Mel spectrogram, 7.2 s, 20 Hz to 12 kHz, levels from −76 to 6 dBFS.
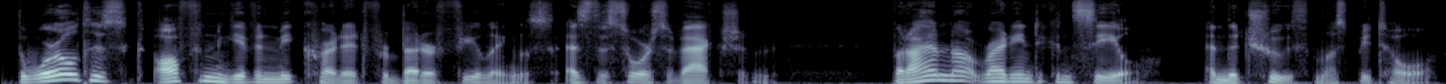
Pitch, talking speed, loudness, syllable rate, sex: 110 Hz, 230 wpm, -22 LUFS, 6.0 syllables/s, male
